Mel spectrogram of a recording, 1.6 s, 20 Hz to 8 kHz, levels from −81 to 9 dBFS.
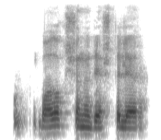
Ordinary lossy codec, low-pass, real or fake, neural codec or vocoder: AAC, 48 kbps; 7.2 kHz; real; none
